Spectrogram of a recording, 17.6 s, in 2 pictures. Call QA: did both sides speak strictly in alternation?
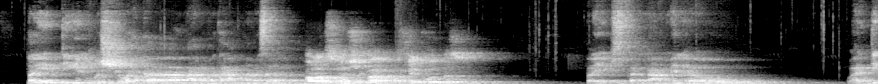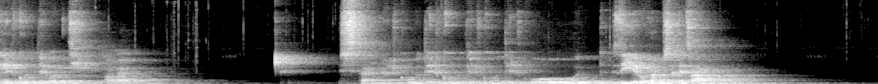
Yes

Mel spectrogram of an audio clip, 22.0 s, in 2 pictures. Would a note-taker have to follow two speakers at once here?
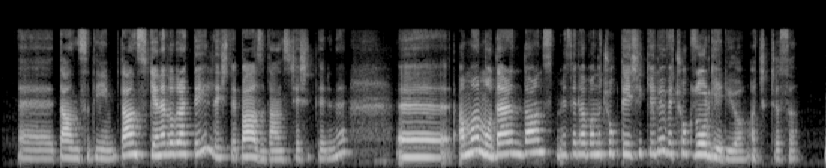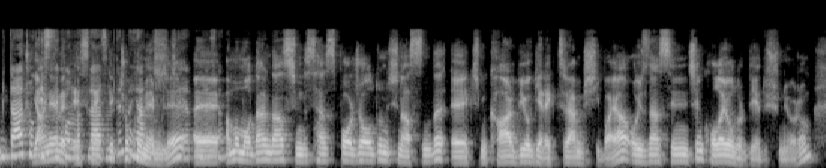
Yes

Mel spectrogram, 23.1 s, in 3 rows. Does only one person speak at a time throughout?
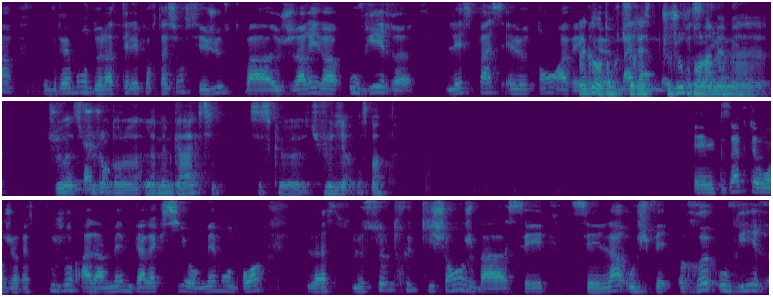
No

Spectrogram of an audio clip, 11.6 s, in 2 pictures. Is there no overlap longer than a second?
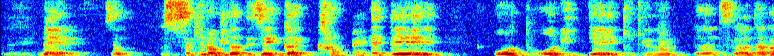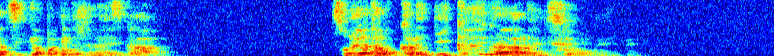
Yes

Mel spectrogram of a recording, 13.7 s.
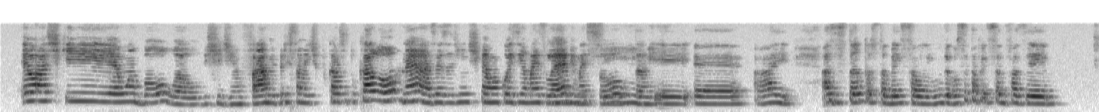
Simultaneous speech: Yes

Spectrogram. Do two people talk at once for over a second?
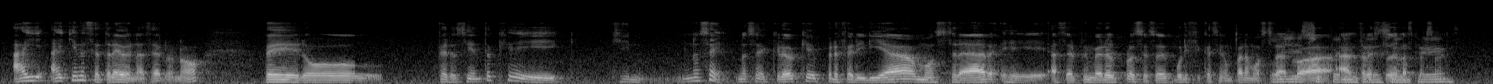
Yes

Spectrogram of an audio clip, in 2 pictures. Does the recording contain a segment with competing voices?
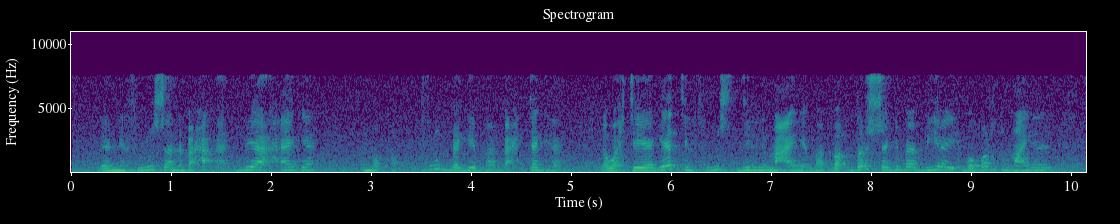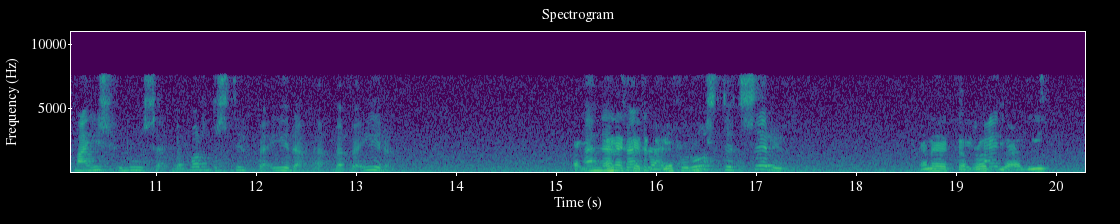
Yes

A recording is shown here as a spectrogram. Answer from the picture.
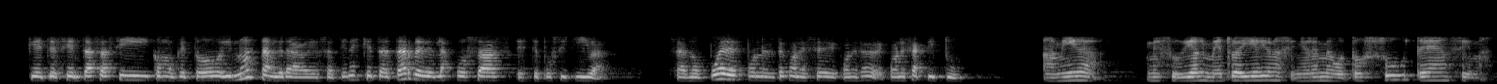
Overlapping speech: No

